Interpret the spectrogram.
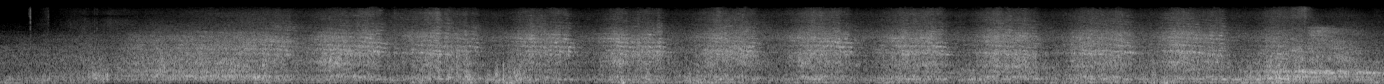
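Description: Passenger train of Intercity coaches passing at speed on the rails, pushed by a red electric locomotive at the rear. The rush of wheels swells in over the first couple of seconds, then pulses regularly about every two-thirds of a second as bogie after bogie goes by, with a steady hum joining near the end as the locomotive passes.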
